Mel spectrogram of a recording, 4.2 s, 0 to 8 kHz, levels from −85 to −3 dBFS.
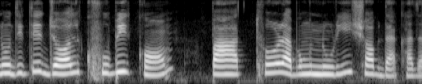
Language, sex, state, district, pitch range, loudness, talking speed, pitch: Bengali, female, Jharkhand, Sahebganj, 245-290 Hz, -16 LUFS, 140 wpm, 260 Hz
